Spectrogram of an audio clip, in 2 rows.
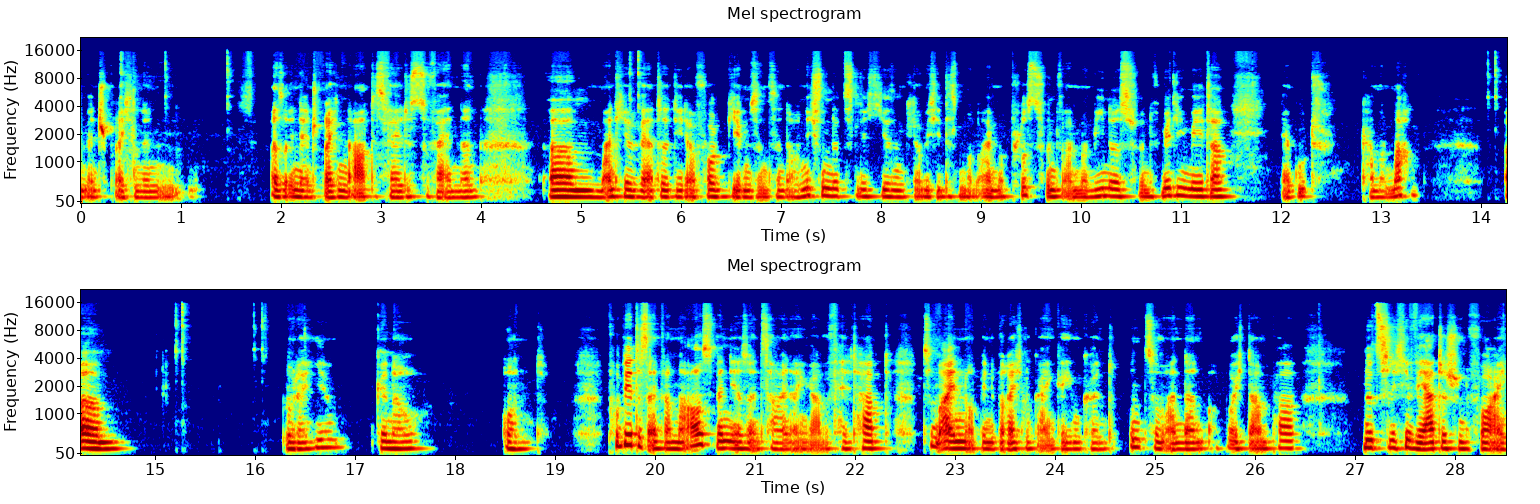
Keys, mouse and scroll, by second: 0.7-2.0 ctrl+drag, 2.2 click, 6.8 right click, 15.4 click, 16.5 right click, 17.3 click.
